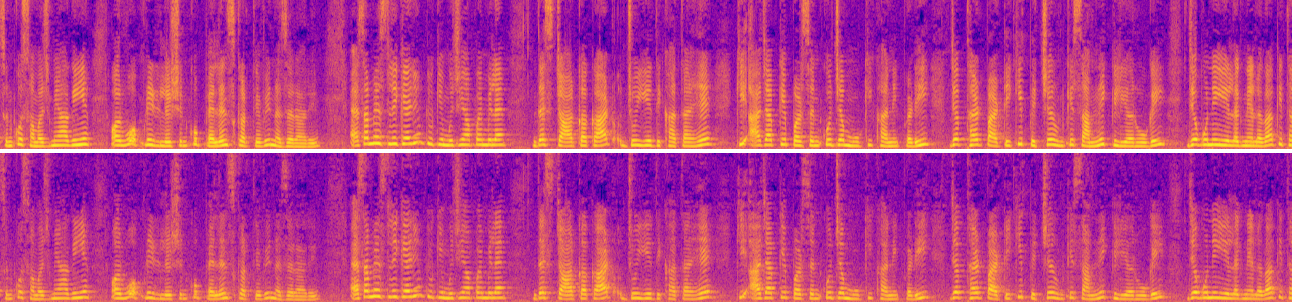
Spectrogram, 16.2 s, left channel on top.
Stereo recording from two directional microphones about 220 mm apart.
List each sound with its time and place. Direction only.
0.0 s a woman's voice: 40° left (ahead or behind)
